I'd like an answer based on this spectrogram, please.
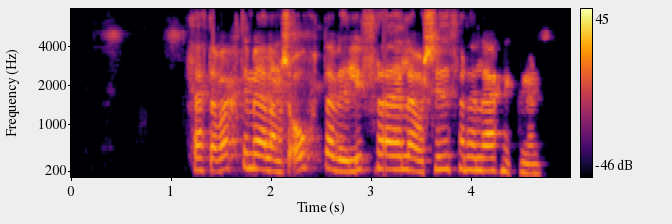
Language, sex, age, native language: Icelandic, female, 30-39, Icelandic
